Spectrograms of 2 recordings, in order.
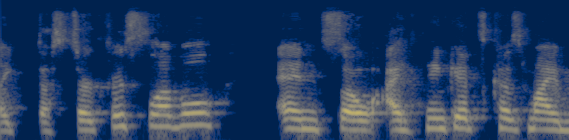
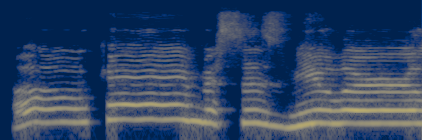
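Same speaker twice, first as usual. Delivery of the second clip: much higher, drawn-out mock kid voice; teasing kids; 9 semitones higher, slower than usual. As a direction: imitate the class sighing at their teacher. Kids react to teacher crying.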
